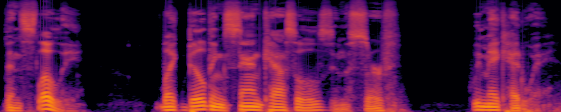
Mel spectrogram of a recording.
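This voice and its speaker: Low husky male narrator. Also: lively intonation, dark tone, no room sound, clean studio sound. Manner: measured, reflective explaining. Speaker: video essay narrator. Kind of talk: scripted narration.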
